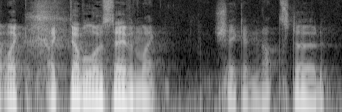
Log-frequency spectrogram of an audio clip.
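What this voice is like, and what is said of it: Bad British accent, James Bond. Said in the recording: “your British accent is horrible. ... I don't do good British accents.”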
